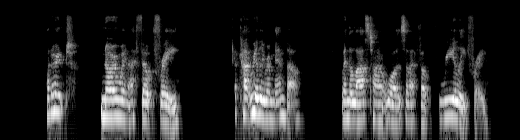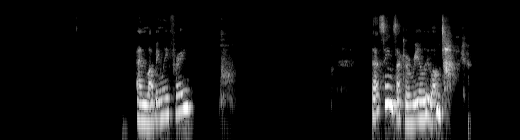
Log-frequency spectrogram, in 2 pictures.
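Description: A woman talks close to a microphone, calmly and with pauses.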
